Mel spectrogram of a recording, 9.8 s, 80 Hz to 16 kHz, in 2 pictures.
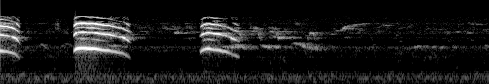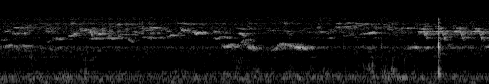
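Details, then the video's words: Young northern goshawk at the nest at brunch on 25 June 2018, giving three loud, piercing whistled cries that fall in pitch within the first few seconds, then only faint scattered peeps over steady low rumble. "Havik Kuukie Aan De Brunch"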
